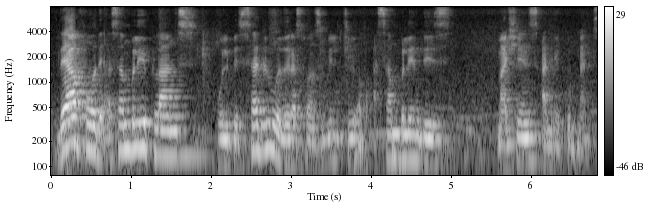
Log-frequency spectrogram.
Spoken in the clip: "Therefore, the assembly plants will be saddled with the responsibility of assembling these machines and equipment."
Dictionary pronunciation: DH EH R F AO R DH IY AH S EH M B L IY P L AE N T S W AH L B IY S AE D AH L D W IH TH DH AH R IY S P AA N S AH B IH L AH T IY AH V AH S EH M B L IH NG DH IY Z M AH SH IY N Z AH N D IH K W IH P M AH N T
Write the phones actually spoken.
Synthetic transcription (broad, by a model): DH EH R F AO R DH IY AH S EH M B L IY P L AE N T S W AH L B IY S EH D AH L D W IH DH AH R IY S P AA N S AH B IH L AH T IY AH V AH S EH M B L IH NG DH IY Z M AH SH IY N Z AH N D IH K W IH P M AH N T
